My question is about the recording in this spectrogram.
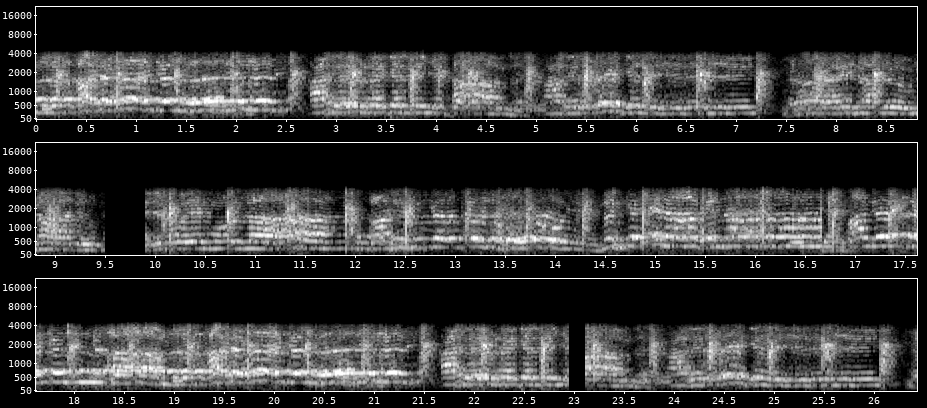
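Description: A group of voices singing together with hand clapping; the sound cuts out briefly twice.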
